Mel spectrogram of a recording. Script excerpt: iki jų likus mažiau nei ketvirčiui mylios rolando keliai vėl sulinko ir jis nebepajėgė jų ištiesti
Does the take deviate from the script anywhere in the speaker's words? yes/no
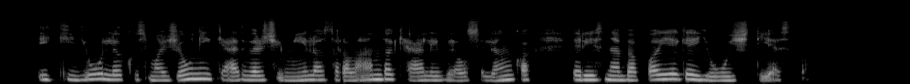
no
